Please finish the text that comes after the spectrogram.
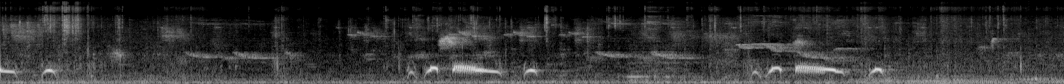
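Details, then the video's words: Spotted dove cooing to excite a decoy bird: a lone short note, then two full phrases of short note, long wavering coo and closing note, set among quiet chirps and brief wing flutter. "Cu gáy kích bổi"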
